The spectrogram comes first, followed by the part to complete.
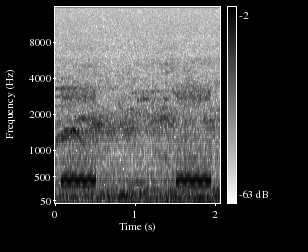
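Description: Telephone ringback tone: a low purring ring in double pulses, two short rings then a pause of about a second, the line ringing while the caller waits for an answer.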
